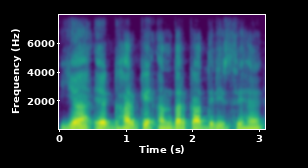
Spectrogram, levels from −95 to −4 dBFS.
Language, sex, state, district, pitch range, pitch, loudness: Hindi, male, Jharkhand, Palamu, 145-170 Hz, 160 Hz, -16 LUFS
